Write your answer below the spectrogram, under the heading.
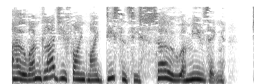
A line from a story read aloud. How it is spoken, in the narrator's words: she snapped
